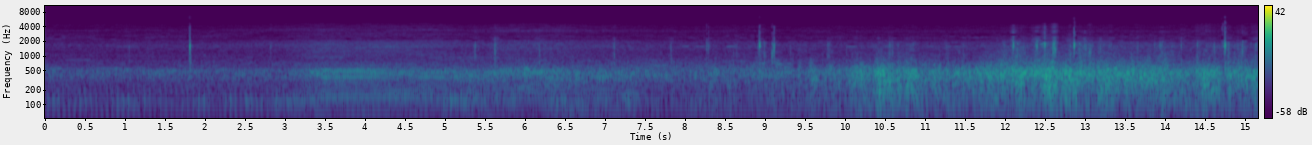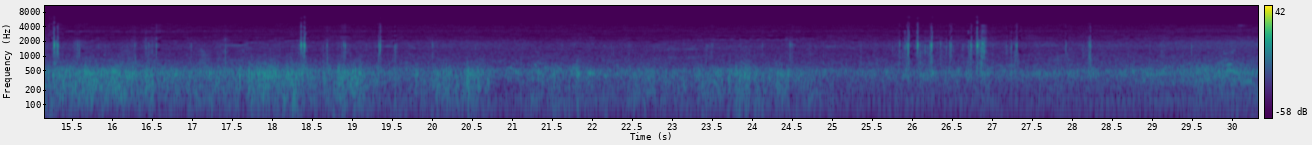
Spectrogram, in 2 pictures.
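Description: Motor scooter being ridden, heard from a camera mounted on the rider: steady engine and riding noise that swells in the middle and eases off towards the end, with scattered sharp clicks.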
